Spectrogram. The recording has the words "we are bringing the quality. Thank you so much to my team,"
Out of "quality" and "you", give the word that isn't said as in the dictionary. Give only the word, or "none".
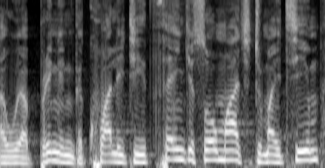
none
